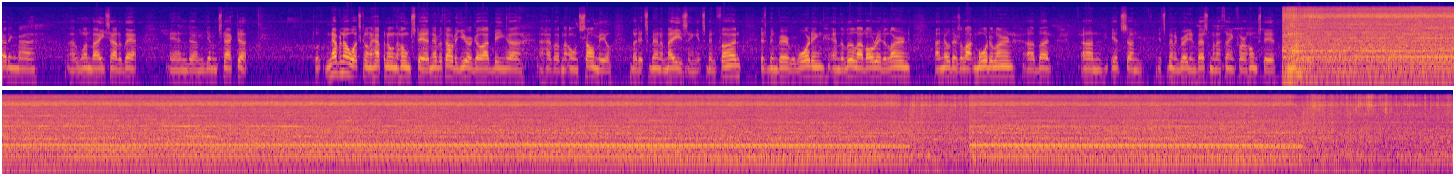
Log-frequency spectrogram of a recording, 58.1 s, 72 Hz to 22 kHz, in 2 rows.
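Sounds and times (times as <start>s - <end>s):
sawmill engine sawing lumber: 25.6s - 58.0s.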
